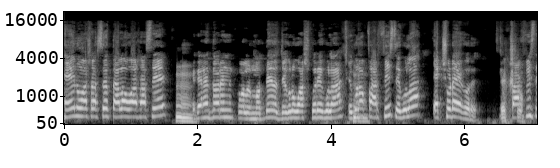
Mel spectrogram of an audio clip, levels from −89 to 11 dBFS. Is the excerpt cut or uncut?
uncut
